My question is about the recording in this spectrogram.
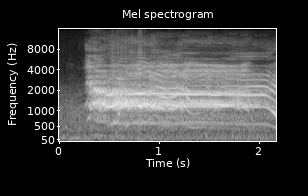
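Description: A young child screaming in play: one long, loud, high-pitched scream that starts about a quarter second in and holds steady for nearly two seconds.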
